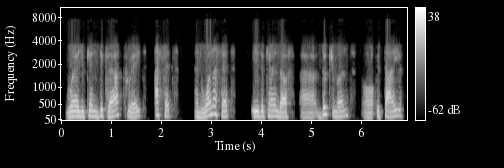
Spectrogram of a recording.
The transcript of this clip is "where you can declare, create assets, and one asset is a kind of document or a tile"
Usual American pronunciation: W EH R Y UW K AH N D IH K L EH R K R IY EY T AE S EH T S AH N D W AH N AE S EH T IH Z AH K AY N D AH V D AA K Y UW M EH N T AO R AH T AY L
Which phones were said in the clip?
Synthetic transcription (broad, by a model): W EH R Y UW K AH N D IH K L EH R K R IY EY T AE S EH T AH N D W AH N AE S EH T IH Z AH K AY N D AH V D AA K Y UW M EH N T AO R AH T AY L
